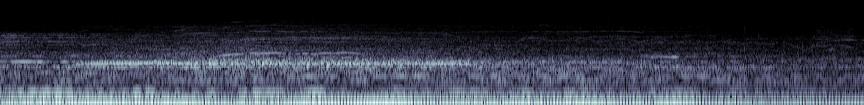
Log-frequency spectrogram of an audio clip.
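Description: Live concert music ending a song: a held low bass chord with a few whoops from the crowd over it, easing off near the end.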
